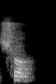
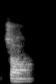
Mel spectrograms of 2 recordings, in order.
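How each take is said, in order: First: The word begins with an 'sh' sound. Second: The word begins with a 'ch' sound. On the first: This is standard English. "In English" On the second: This is how Thado Kuki speakers say it. "as we don't have this sound, we will just say"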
